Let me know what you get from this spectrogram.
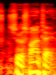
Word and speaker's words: sua sponte: Um, next one, sua sponte. Am I saying that right? Sua sponte. That's right.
